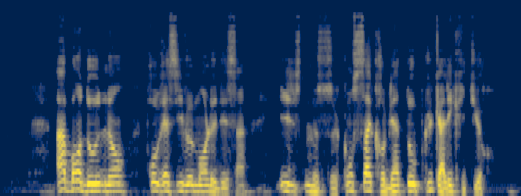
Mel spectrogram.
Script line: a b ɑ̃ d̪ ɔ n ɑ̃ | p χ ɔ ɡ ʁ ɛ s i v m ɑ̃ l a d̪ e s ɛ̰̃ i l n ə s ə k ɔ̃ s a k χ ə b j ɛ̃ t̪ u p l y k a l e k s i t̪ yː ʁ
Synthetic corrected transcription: a b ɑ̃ d̪ ɔ n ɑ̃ | p χ ɔ ɡ ʁ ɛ s i v m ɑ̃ l ə d̪ e s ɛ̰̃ i l n ə s ə k ɔ̃ s a k χ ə b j ɛ̃ t̪ o p l y k a l e k χ i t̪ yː ʁ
